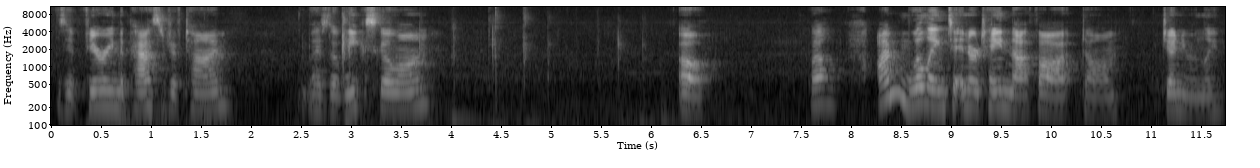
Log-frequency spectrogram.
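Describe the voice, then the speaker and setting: In her twenties, this live streamer chats casually with viewers while playing a video game, rambling, swearing freely, and replying to chat comments. Her voice is lowish and slow, with long pauses and a faint hiss or hum on the recording.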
